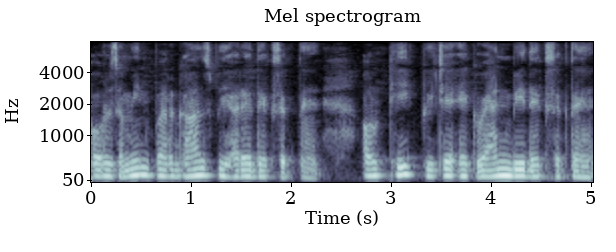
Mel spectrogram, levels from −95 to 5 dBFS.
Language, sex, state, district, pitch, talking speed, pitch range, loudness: Hindi, male, Chhattisgarh, Sarguja, 135 Hz, 215 wpm, 130-145 Hz, -15 LUFS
